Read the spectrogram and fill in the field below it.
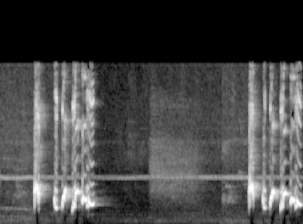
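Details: Red-whiskered bulbul's morning contest song, sung to stimulate other birds: two loud phrases of about five rapid, slurred whistled notes, each lasting under a second, separated by a quiet gap with a faint steady high tone.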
